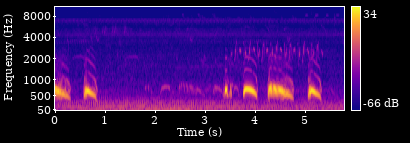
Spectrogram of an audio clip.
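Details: Spotted dove calling to lure other birds into calling. A falling coo and a short coo, a gap, then a full phrase: a double note, a coo, a long drawn coo and a falling final coo, with faint high chirps in the background.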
